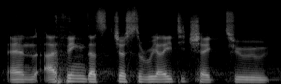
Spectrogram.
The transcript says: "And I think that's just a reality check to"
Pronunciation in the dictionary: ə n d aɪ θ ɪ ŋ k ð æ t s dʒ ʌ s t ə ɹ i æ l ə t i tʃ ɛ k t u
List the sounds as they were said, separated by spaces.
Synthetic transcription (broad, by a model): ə n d aɪ θ ɪ ŋ k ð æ t s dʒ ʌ s t ə ɹ i æ l ə t i tʃ ɛ k t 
